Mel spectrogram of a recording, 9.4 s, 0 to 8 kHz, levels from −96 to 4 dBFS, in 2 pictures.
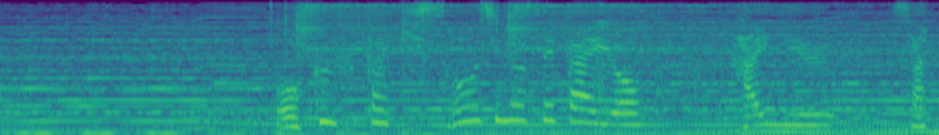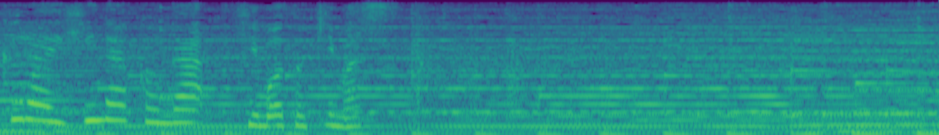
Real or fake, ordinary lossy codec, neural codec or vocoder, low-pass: real; Opus, 64 kbps; none; 7.2 kHz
